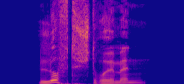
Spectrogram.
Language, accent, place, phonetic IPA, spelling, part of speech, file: German, Germany, Berlin, [ˈlʊftˌʃtʁøːmən], Luftströmen, noun, De-Luftströmen.ogg
- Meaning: dative plural of Luftstrom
